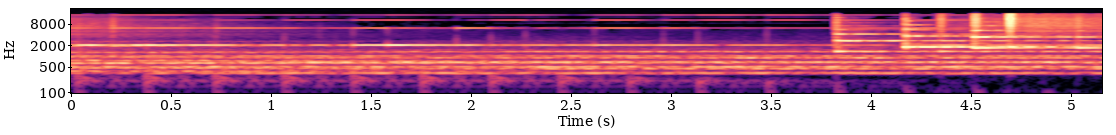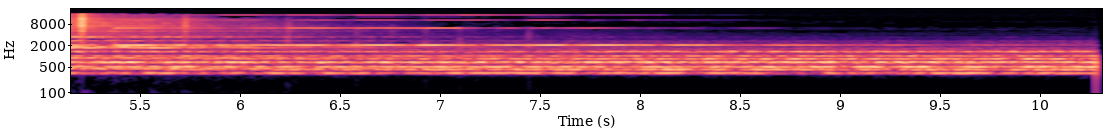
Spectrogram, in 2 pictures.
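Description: Quiet electronic music as the track winds down: a held synth pad chord, with a soft low beat fading away over the first few seconds. About four seconds in, three quick high notes ring out and decay.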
